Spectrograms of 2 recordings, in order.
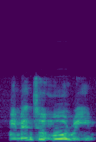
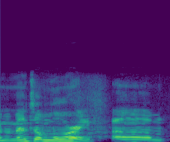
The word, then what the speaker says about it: Memento Mori: on this, Memento, how was the other word pronounced? Memento Mori. Okay, Memento Mori.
